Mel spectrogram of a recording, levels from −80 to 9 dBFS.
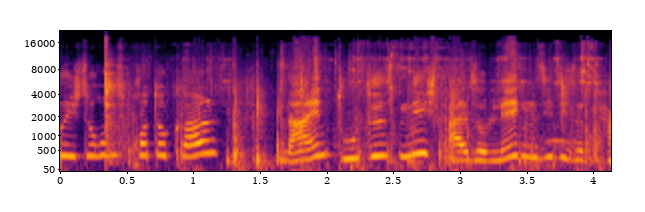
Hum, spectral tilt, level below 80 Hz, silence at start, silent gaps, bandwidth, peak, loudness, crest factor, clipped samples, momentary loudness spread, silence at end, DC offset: none; -2 dB/octave; -44 dBFS; 0 s; none; 19 kHz; 0 dBFS; -13 LUFS; 14 dB; under 0.1%; 6 LU; 0 s; under 0.1%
